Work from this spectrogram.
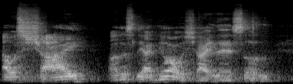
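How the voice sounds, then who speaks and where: Audible room echo surrounds a man speaking at medium pitch. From Nigeria. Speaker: immigrant guest. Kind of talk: casual interview.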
